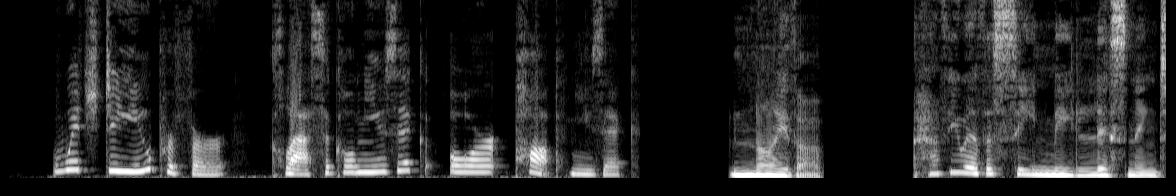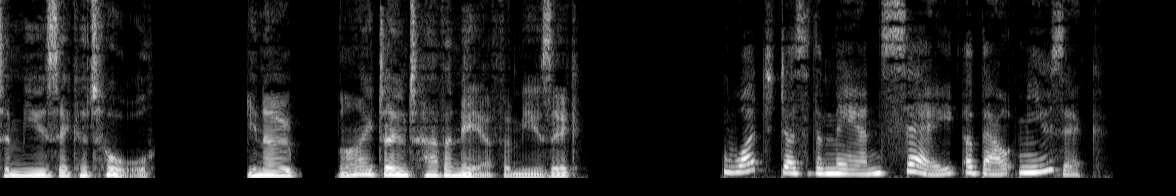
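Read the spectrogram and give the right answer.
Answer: He doesn't have an ear for music and doesn't listen to it.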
